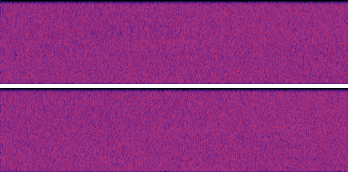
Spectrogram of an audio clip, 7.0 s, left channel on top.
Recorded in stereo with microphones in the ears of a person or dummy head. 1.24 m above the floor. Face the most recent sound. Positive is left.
No sound to turn to.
